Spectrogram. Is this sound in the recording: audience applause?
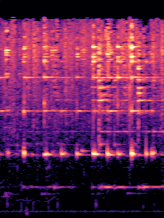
no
